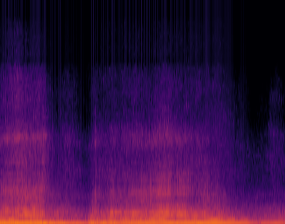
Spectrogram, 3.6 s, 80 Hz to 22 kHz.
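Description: A Toyota AE86 engine drones loudly and close at steady revs, dipping slightly in pitch before settling back into a sustained buzzing tone, with no talk over it.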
